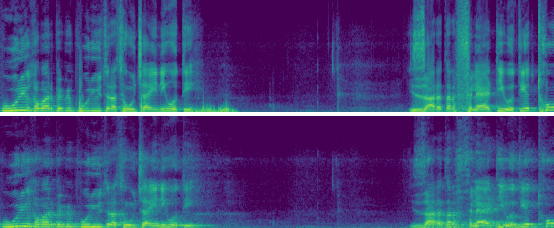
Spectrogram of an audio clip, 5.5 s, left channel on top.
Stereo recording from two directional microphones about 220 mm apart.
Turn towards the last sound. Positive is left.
turn(degrees=50)  # may be behind; listen again after turning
